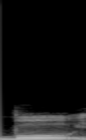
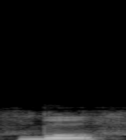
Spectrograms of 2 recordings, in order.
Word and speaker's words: beau: Untuk huruf A dan U, E, A, U, dan huruf O, ini semua dibaca O. Oke. Sekali lagi, A dan U, E, A, U, atau O, itu semua bacanya sama, dibunyikan dengan O.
